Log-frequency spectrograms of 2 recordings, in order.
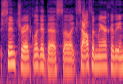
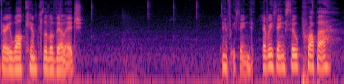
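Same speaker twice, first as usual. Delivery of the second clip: fake British accent, quieter; 6 dB quieter than usual. Describing how a village looks, in a put-on British accent. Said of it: "I shouldn't use a British accent".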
